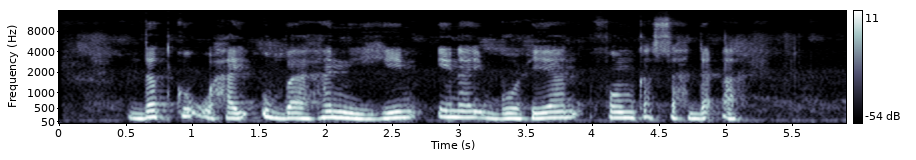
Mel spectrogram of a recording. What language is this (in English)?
Somali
